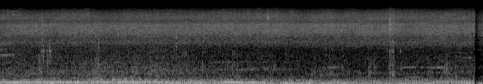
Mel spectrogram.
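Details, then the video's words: Cicada droning in the background at a village-style restaurant in Sasakala, adding to the rural atmosphere; a steady high-pitched hiss fills the whole clip above low rumbling and clatter. "Kedengeran nggak? Dengar suara tonggeret."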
